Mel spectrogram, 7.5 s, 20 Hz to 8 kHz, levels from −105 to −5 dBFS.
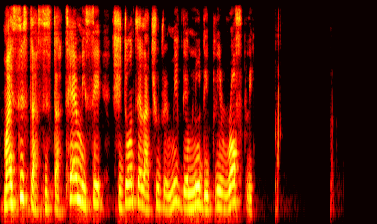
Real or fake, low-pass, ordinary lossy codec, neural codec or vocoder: real; 7.2 kHz; none; none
